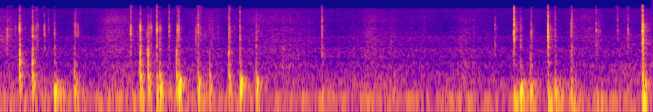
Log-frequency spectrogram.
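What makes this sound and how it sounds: A MacBook keyboard covered by a thin pink patterned plastic or silicone cover is typed on with the tips of long acrylic nails in fast, repeated taps on the solid keys beneath. Quick bursts of short, dry, muffled clicks with a dull low thud and a faint bright tick stop almost instantly. A quieter lull in the middle is followed by another flurry.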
